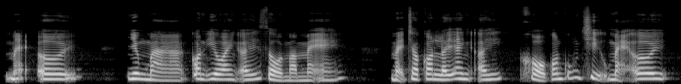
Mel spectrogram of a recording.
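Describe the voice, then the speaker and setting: A woman's voice: fairly even intonation, brisk, dry recording, clean studio sound, close to an everyday voice. Woman voicing a tearful pleading young woman. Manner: pleading, high and strained. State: crying. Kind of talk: audiobook character reading.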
